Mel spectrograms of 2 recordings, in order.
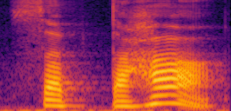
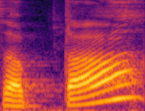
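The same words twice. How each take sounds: First: सप्ताह in full, "saptaha"; correct pronunciation. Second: सप्ताह clipped to "apta"; wrong pronunciation. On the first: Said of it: "शुद्ध उच्चारण अलग तरीके से होता है". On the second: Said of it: "अशुद्ध उच्चारण अलग तरीके से होता है". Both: Shown as a demonstration.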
